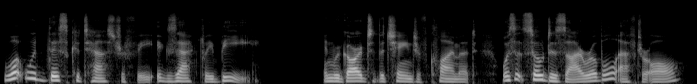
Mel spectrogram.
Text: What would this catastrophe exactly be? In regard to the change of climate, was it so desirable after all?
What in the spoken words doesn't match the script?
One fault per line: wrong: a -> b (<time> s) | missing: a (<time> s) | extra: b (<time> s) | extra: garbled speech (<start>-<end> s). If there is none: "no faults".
no faults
